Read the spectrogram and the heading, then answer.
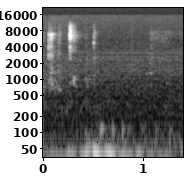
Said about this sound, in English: And you start hearing the sound of a quill on paper coming from your side bag.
